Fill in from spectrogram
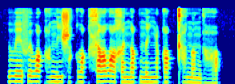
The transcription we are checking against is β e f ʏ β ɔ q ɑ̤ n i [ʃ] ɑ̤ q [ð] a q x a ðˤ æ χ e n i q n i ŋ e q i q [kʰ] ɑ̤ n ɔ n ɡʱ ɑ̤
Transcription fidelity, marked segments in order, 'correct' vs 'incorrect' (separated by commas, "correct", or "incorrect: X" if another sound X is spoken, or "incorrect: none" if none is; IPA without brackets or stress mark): correct, correct, correct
